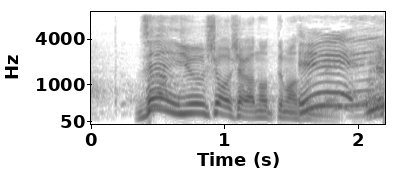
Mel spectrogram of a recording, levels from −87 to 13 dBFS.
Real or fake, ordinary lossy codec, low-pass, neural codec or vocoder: real; none; 7.2 kHz; none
